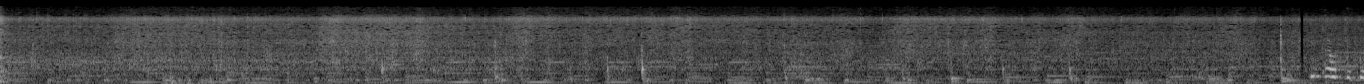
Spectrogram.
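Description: Hot water poured into a frying pan of sizzling food, giving a steady, dense crackle and hiss that holds evenly throughout, with faint stirring scrapes and no talking.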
